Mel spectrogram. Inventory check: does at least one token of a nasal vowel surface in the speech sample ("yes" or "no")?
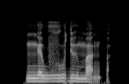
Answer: no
